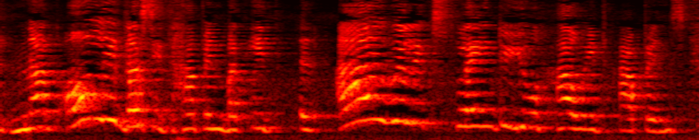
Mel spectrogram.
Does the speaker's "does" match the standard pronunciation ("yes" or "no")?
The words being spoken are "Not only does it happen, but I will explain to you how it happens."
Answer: no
